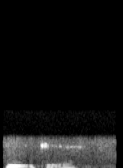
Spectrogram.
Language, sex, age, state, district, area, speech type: Dogri, female, 60+, Jammu and Kashmir, Kathua, rural, conversation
